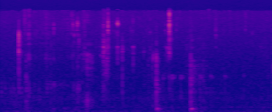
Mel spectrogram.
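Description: Near silence: only a few faint, short clicks and taps, the clearest two about halfway through and a little later, as water is poured slowly from a plastic measuring jug into a cup.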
